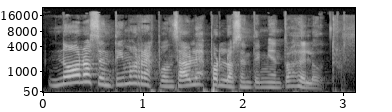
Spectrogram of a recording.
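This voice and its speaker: A Mexican-accented woman hosts a casual podcast, her voice a bit high. She talks in a relaxed, chatty way and now and then reads passages aloud. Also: brisk. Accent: Mexican Spanish. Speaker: podcast host. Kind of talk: casual chat.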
